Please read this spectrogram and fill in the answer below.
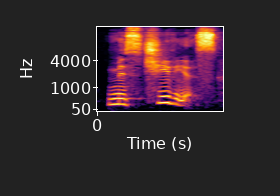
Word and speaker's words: mischievous: Mischievous. But remember, no, that's not it. That's wrong. It's just 3 syllables. It's mischievous.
